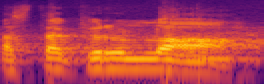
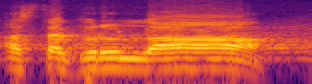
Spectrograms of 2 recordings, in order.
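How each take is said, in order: First: The word is said short and quick. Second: The word is drawn out a little longer.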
